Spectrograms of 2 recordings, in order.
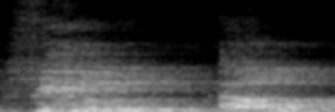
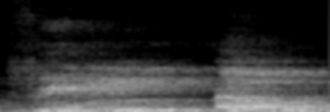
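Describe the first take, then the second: Both takes have the same delivery.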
